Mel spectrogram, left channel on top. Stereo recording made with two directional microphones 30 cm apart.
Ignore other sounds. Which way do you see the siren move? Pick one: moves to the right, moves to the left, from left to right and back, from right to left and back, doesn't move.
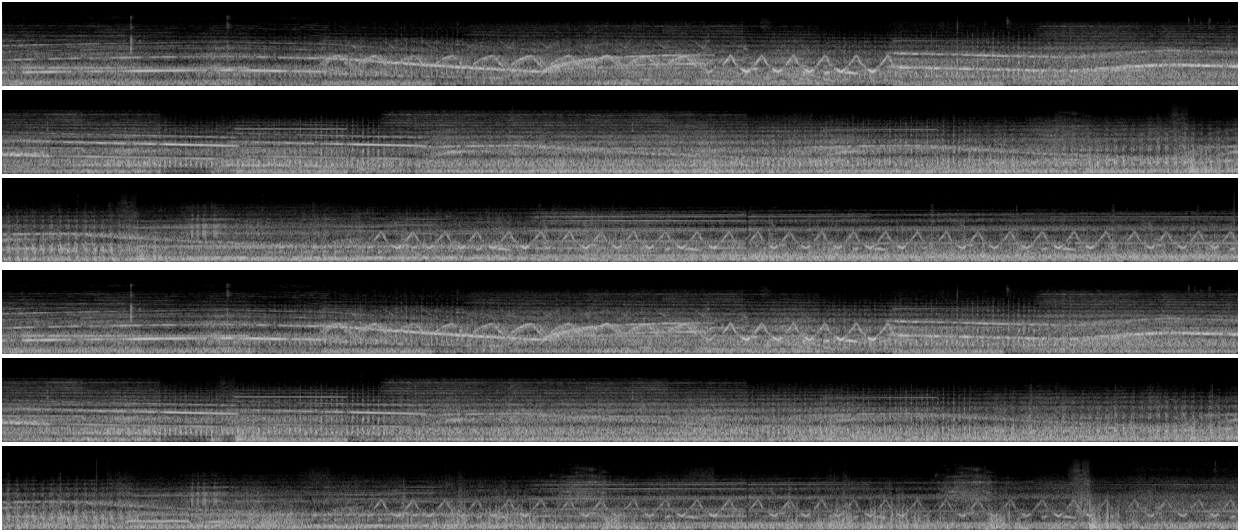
moves to the left.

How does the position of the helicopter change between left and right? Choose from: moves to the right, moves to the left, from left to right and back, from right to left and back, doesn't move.
moves to the left.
